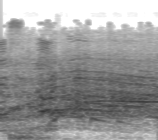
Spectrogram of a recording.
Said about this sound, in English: The crowd roars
